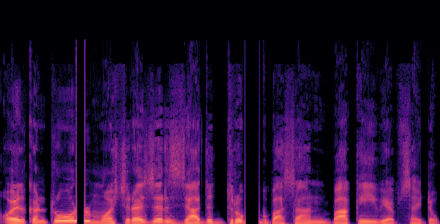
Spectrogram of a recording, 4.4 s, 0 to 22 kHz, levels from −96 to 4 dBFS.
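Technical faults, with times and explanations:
0.76–0.85 s and 2.45–2.60 s, Bluetooth stall: the speech drops to silence for 83 ms, then 145 ms, and resumes. Likely interference delayed packets until the headphone buffer emptied. The waveform shows flat gaps, and the spectrogram shows blank vertical bands with abrupt edges.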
